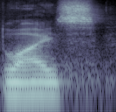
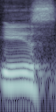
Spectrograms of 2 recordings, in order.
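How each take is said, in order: First: The name sounds like the word 'wise'. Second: The name does not sound like 'wise'. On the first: This is how English speakers say it. "it didn't even occur to me to call it wise" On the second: This is how a Brazilian speaker says it. "I pronounce it is just because, you know, Brazilian"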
